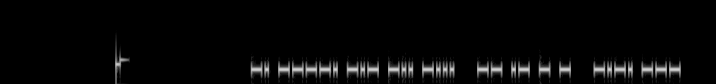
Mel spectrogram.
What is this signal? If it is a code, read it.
Morse code, heard as a keyed tone, about 34 wpm, 700 Hz. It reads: N9KDB MATT CO
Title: K1USN SST QSO Practice - 35wpm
